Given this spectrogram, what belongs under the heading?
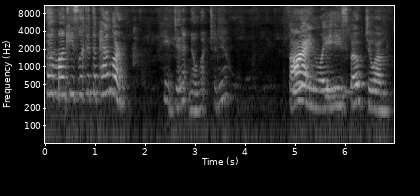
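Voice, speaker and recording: A woman teacher reading a picture book aloud to children in a classroom, animated and stopping to quiz the kids. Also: fairly high pitch, a little slow. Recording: roomy classroom from far off.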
